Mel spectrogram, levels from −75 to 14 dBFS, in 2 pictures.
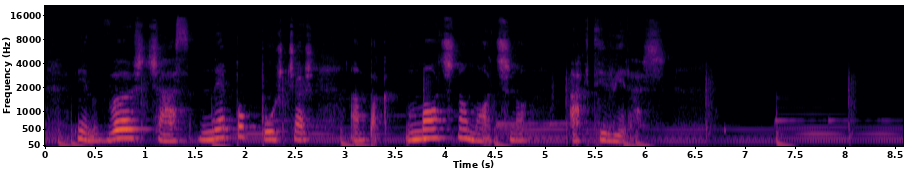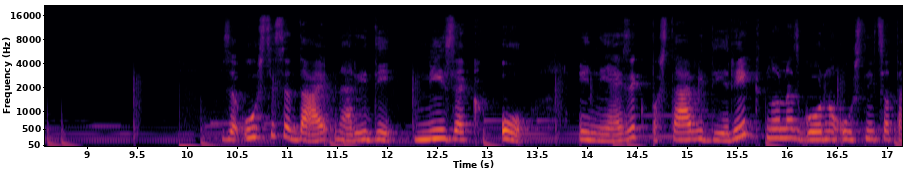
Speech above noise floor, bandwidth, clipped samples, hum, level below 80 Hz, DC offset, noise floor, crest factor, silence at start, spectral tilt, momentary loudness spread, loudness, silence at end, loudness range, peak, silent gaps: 25 dB; 16 kHz; under 0.1%; none; -52 dBFS; under 0.1%; -52 dBFS; 20 dB; 0 s; -5.5 dB/octave; 21 LU; -28 LUFS; 0 s; 19 LU; -10 dBFS; none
